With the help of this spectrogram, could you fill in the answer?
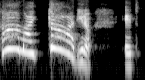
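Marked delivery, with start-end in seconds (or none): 0.0-1.2 high, slow exasperated oh my God; drawn-out mock frustration, pitched high; mock frustrated groan. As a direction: ham up the beginner's despair. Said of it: "don't get all frustrated and be like".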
